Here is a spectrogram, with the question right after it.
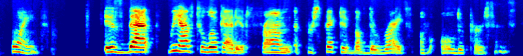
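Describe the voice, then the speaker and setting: A woman speaks with a Quebec accent. Her pace is fairly slow. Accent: Québécois French accent in English. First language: French. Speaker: professor. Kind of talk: lecture.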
